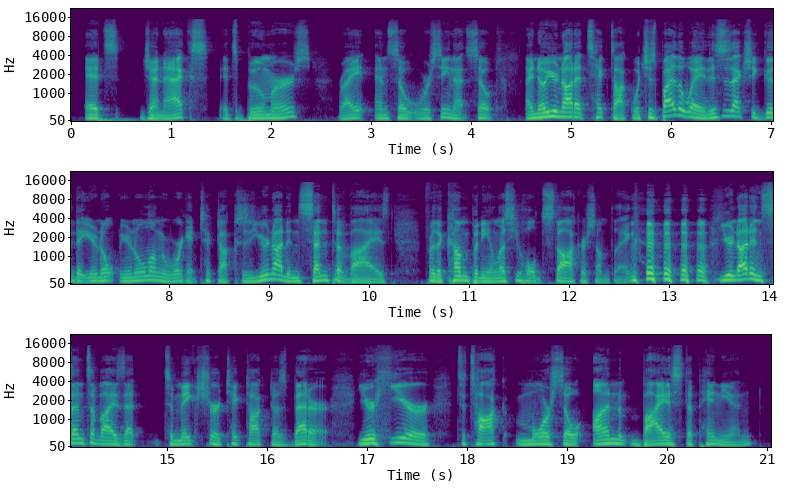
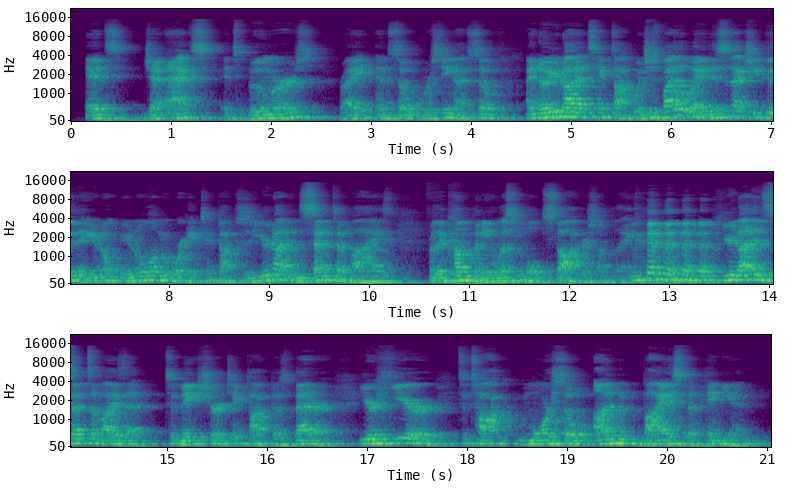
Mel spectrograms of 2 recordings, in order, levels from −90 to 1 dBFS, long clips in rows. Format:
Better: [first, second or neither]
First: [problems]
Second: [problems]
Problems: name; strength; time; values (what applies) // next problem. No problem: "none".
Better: first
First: none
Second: room echo; noticeable; dies away in 0.6 s // off-mic speech; far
